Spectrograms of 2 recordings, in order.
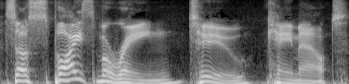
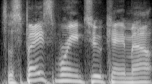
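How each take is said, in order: First: 'Space Marine' is said in a put-on Cockney accent. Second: 'Space Marine' is said in the speaker's plain accent.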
